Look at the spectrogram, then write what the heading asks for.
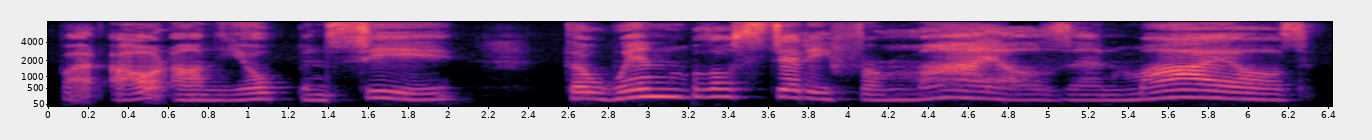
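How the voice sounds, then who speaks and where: Slow-paced woman reading a children's storybook. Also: on the low side, a little mellow. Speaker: picture book reader. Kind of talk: read-aloud children's storybook narration.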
